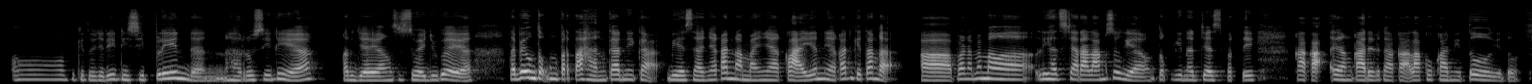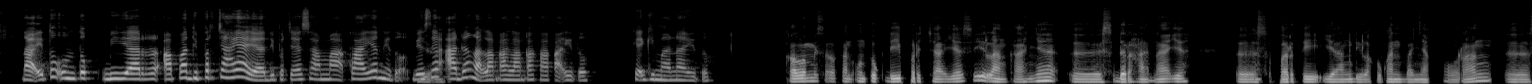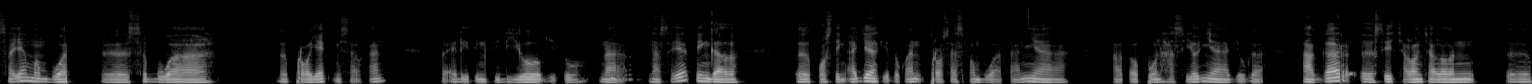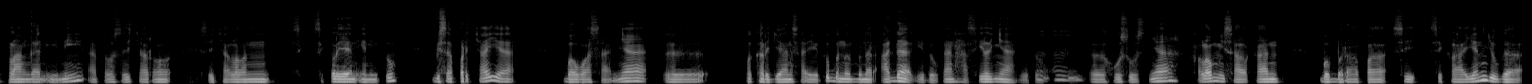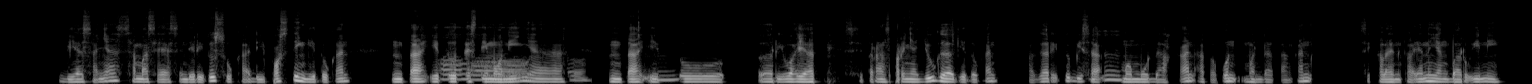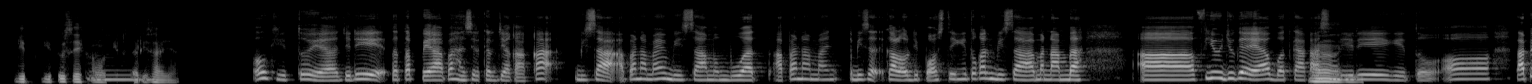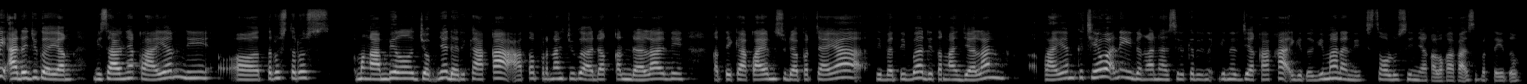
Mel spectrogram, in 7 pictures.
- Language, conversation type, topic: Indonesian, podcast, Apa keputusan karier paling berani yang pernah kamu ambil?
- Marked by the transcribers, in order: tapping; in English: "editing"; other background noise; in English: "view"; in English: "job-nya"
